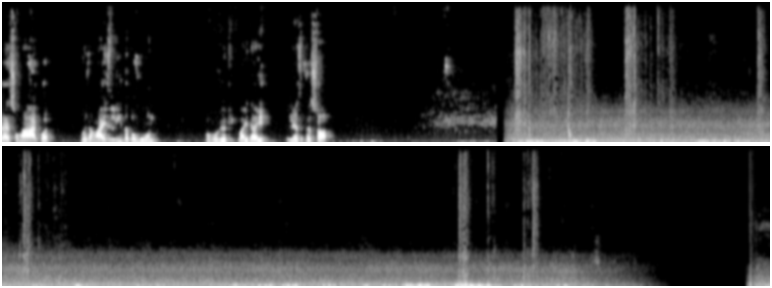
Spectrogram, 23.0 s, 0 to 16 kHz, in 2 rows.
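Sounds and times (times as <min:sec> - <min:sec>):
wind buffeting microphone: 0:05.2 - 0:05.8, 0:07.6 - 0:21.1.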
